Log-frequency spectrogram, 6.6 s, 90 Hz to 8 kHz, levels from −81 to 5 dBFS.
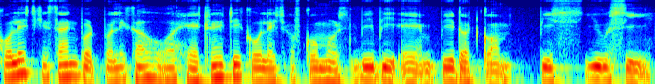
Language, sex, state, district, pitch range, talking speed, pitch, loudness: Hindi, male, Arunachal Pradesh, Papum Pare, 105-115 Hz, 185 wpm, 110 Hz, -16 LUFS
